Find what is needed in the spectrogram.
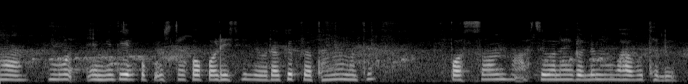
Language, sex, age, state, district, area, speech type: Odia, female, 18-30, Odisha, Subarnapur, urban, spontaneous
